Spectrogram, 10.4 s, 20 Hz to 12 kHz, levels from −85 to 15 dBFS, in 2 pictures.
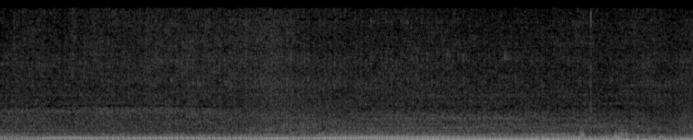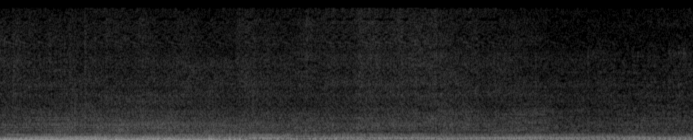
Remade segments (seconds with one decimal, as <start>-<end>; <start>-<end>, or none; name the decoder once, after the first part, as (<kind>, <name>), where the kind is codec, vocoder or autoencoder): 1.7-2.7 (codec, SNAC); 4.8-9.8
